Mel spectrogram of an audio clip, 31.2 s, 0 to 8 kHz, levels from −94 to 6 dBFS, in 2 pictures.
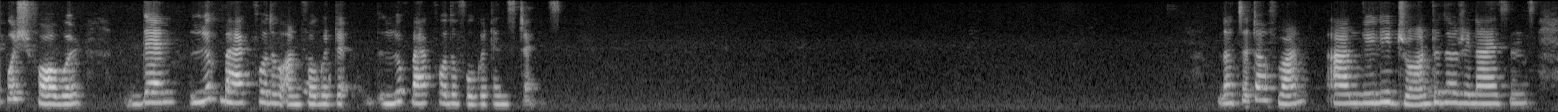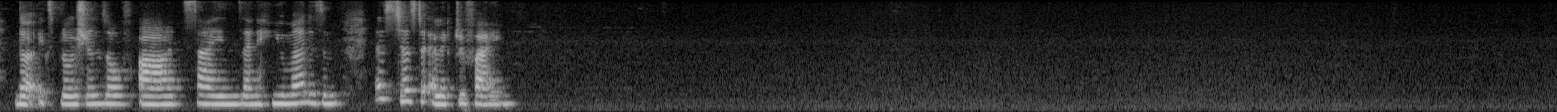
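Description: Speech carried over a call path whose content stops at 8 kHz, which fits a wideband codec such as G.722, has a brief echo leak from 3.02 to 3.08 s. A faint repeat of the voice arrives 423 ms late, roughly 15 dB below the speech, likely residual loudspeaker pickup that the far end's echo canceller failed to remove. On a spectrogram it shows as a weak, short ghost of earlier speech patterns. In the waveform it appears as a low-amplitude burst.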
